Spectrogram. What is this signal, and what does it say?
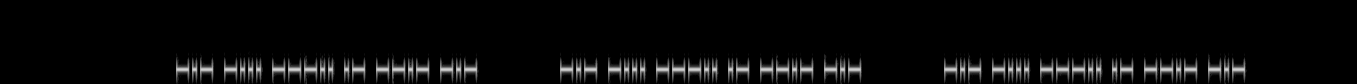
Morse code, heard as a keyed tone, about 30 wpm, 700 Hz. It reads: KB8AQK KB8AQK KB8AQK
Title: USA Call Signs - 6 Characters - Repeated 3x - 30wpm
